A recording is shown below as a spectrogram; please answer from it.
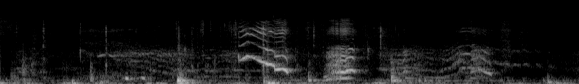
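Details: Five-week-old Old Family Red Nose Pit Bull puppies from parents Abby and Ragnar, indoors; several high, falling whimpers slide downward in pitch, separated by soft rustling and low thumps.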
